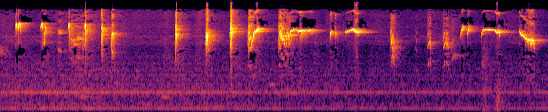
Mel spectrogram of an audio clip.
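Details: Olive-backed sunbird singing, recorded as a master for training songbirds: bursts of high ticking chirps followed by longer drawn whistled notes with slight downward slurs, over a faint steady hum.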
